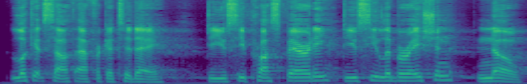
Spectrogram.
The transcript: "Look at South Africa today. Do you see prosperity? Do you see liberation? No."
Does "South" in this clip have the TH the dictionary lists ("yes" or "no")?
yes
